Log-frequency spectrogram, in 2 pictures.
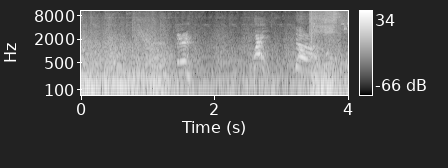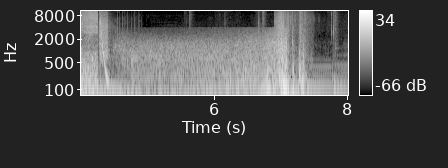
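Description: Staged sound effects of a drone being shot down: a loud burst of crackling noise about three and a half seconds in, a falling tone, then a sharp thud about seven seconds in, with music underneath.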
